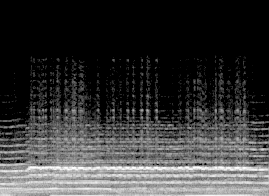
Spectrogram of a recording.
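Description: Live band music: saxophones hold one long, high note from about half a second in, over a repeating bass line.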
